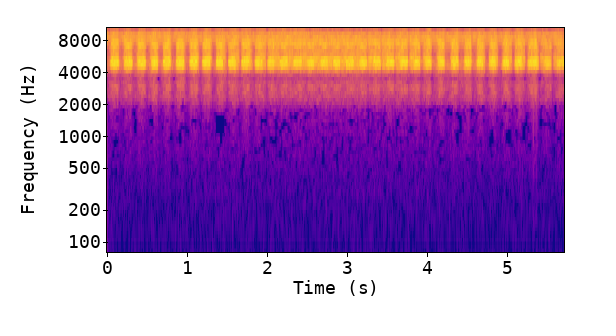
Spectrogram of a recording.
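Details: Summer chorus of cicadas in Provence, in the south of France, a loud shrill buzz broken into quick regular throbs, roughly three per second, with a brief click near the end.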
